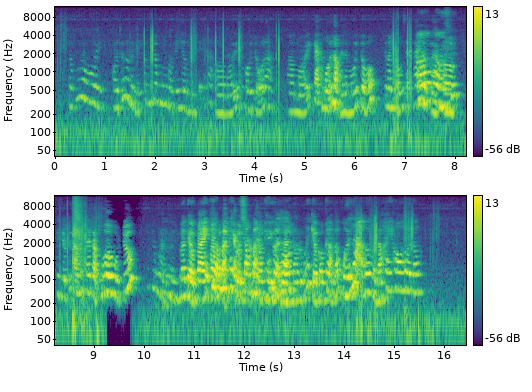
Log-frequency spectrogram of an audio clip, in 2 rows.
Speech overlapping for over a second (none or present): present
